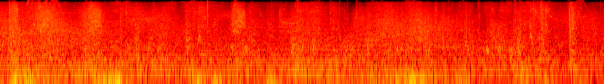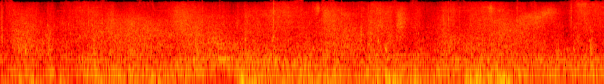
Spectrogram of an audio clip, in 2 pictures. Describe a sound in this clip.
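Magic blasts whoosh and crackle in a game battle.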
